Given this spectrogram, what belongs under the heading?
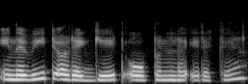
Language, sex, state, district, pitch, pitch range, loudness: Tamil, female, Tamil Nadu, Nilgiris, 210 Hz, 200-230 Hz, -15 LUFS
